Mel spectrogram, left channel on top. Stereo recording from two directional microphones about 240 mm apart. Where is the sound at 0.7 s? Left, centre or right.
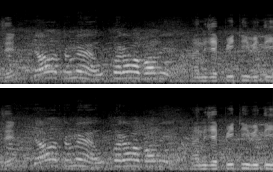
Left.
